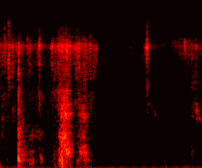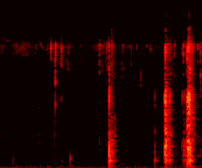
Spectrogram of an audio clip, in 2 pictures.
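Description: Close-miked eating: chewing and crunching food, dense for the first second, then quieter, with a few sharp clicks and crunches near the end, the loudest just before it ends, as a fork picks salad from a plastic bowl.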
